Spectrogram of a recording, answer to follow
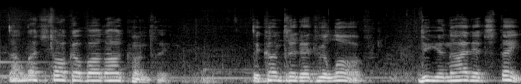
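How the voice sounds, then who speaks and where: With music in the background and audible room echo, a man with a high pitch speaks at a moderate pace. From Lithuania. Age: 70s. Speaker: Holocaust survivor. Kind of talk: public speech.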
